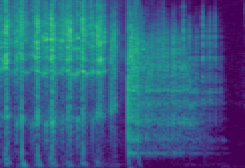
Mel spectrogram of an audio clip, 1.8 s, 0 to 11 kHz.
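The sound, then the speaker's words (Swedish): A small six-sided die, rolled for a character trait in a game, clatters across a hard tabletop in quick, irregular rattling taps, then gives one sharper knock and a short skittering roll before settling into silence, landing on a three. Fairly crisp, with no talking. “Okej, jag kan ta en T6 på karaktärsdrag.”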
